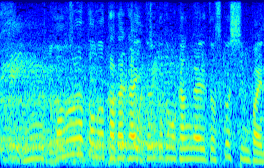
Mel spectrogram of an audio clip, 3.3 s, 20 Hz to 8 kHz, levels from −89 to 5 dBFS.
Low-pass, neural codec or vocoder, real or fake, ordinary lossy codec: none; none; real; none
